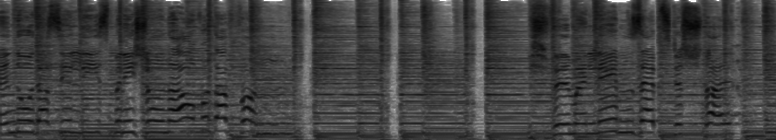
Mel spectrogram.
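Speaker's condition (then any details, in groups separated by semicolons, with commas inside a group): No condition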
